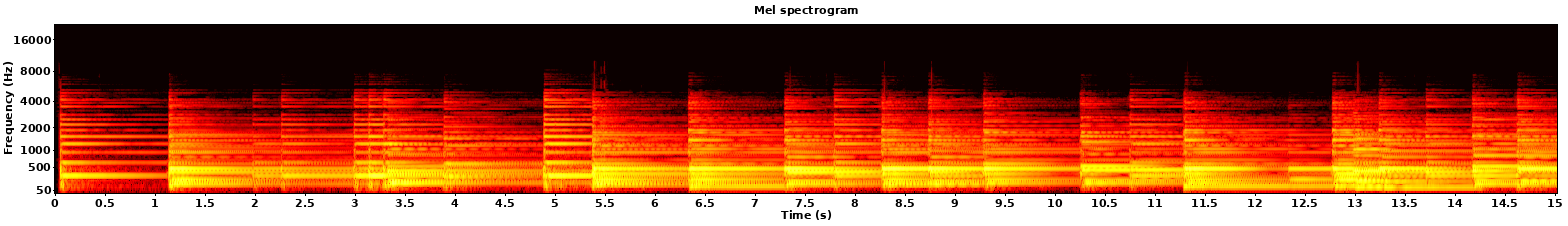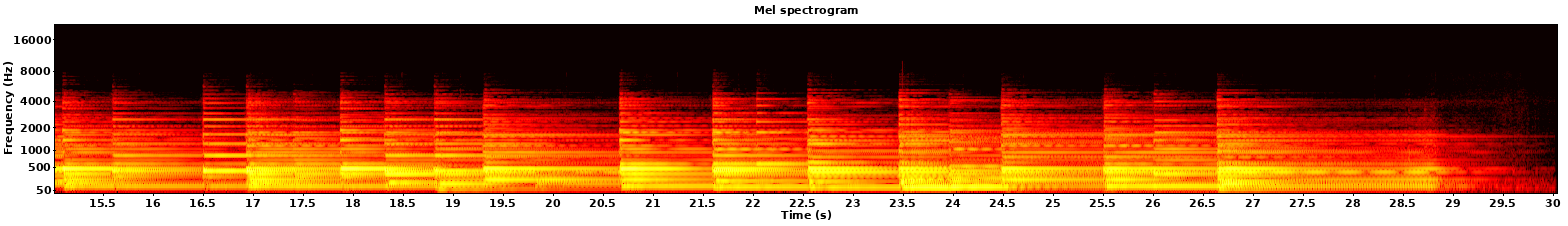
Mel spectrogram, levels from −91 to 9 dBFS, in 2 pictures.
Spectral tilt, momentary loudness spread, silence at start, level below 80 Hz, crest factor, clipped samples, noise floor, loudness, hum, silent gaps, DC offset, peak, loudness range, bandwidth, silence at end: -10.5 dB/octave; 11 LU; 0.05 s; -44 dBFS; 16 dB; under 0.1%; -57 dBFS; -16 LUFS; none; none; under 0.1%; 0 dBFS; 3 LU; 5.2 kHz; 0.9 s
